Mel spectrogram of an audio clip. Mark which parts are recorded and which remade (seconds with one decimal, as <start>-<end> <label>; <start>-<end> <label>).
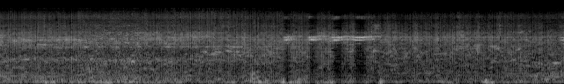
0.0-0.8 remade; 0.8-1.4 recorded; 1.4-5.6 remade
